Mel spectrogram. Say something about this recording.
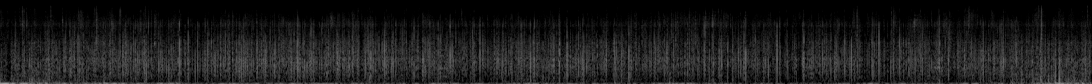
A medium rain falling on an umbrella.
